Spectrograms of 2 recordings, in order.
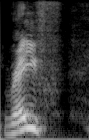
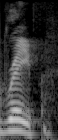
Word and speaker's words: Ralph: Because it's fucking spelled Ralph, and it's pronounced Ray. – Rafe. Yo, I'm Rafe Fiennes. – Oh, yeah, Rafe just the Fiennes. L and the P and the H are silent.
